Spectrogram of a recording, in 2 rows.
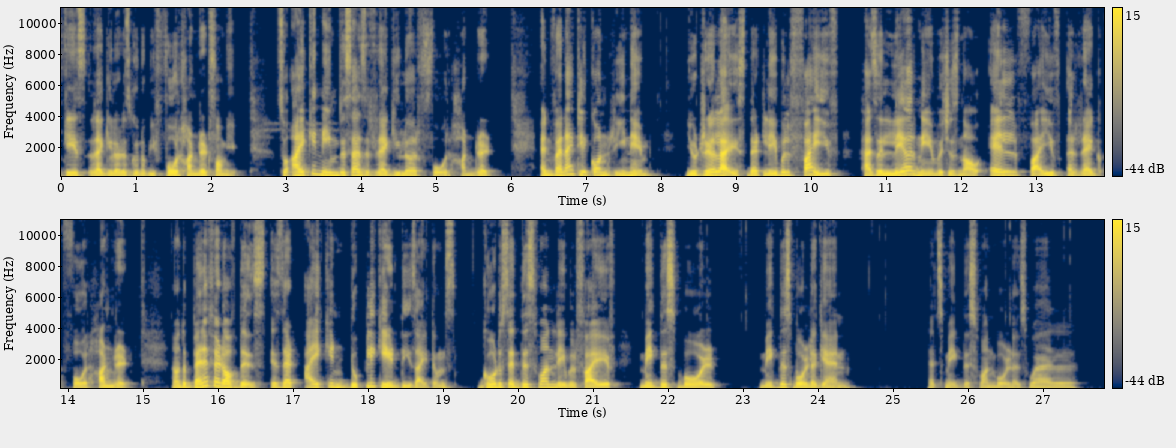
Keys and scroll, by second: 3.7-5.1 typing.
